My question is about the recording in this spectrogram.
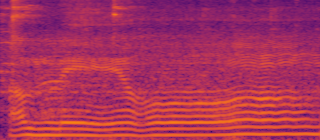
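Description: A man's voice in Gurbani keertan holding one long sung note over harmonium. The pitch dips slightly about a second in and steps up a little near the end.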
